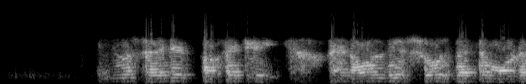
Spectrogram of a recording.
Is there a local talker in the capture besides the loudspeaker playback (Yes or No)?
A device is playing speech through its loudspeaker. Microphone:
No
